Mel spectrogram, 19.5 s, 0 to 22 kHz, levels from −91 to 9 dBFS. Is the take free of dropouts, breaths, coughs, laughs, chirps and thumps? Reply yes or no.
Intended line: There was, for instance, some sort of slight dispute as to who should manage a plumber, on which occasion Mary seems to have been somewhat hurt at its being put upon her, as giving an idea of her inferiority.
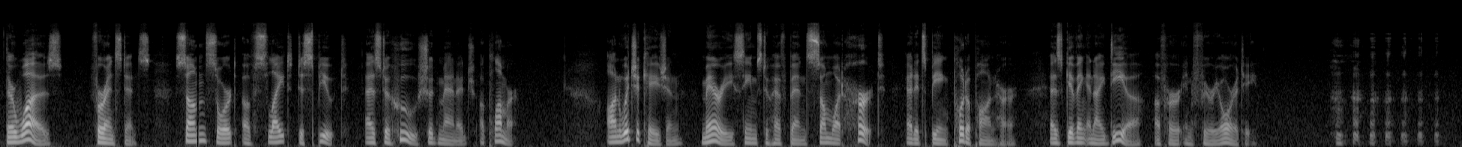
no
